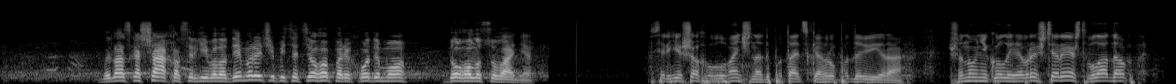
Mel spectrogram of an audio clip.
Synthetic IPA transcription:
bʊd̪lˠɑskɐʃɑxɔwserɦʲijʋɔlˠɔd̪ɪmɪɾʋɪt͡ʃipʲisʲlʲɐt͡sʲɔɦɔpeɾexɔd̪ɪmɔd̪ɔɦɔlˠɔsʊʋɑnʲːɐ | serɦʲijʃɑxɔwlˠʊɦɑnʲt͡ʃɪnɐd̪epʊt̪ɑtʲt͡sʲkɐɦɾupɐd̪ɐʋʲiɾɐ̰ʃɐnɔwnʲijkɔlˠɛɦɪwɾɛʃtʲiɐɾɛʃt̪ʋlˠɑd̪ɐ

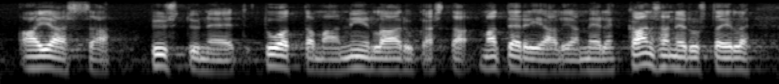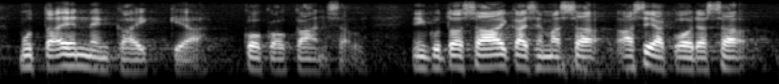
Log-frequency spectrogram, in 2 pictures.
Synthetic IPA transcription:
ʔɑjɑsːɑ̰ | pyst̪yneːt̪t̪uot̪ːɑmɑːnniːllɑːdukɑ̰st̪ɑ̰mɑt̪eriɑːliɑmeilːekkɑnsɑnedust̪ɑjilːemut̪ːɑenːeŋkɑikːḛɑ̰ | kokokɑnsɑ̰lːe | niːŋkut̪osːɑɑikɑisemːɑsːɑɑ̰siɑkohdɑsːɑ

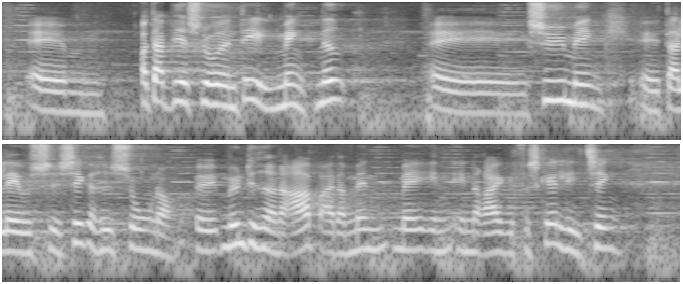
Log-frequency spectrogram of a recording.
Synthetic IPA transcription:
ø | ɒ̽d̥ɑ̈b̥liɐslɔ̽ːð̩ˠe̝nd̥e̝̰ːlmeŋ̰ɡ̥ne̝ð̞̰ˠ | øsyːmeŋ̰ɡ̥d̥ɑ̈lɛːʊsse̝ɡ̥ɐɦe̝ð̞̰ˠso̝ːnɐmønd̥ihe̝ð̞̰ˠɐnəɑ̈ːb̥ɑ̈ɪ̰ɾ̥ɐmemeene̝nʁɑ̈ɡ̥əfɒ̽sɡ̥el̰iət͡sʰe̝ŋ̰

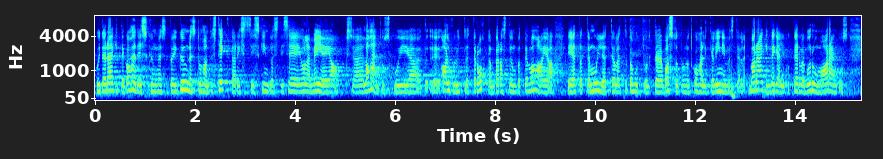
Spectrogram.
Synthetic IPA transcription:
kujt̪e̞ɾæːɡ̥it̪ˑːe̞kɑɦe̞d̪e̞jst̪̚kymnest̪vɤjkymnest̪ːuɦɑnd̪̥e̞st̪hekt̪ɑɾist̪siskind̪̥lɑst̪ise̞ːjo̞leme̞jejɑokslɑɦe̞nd̪̥uskuj | ɑlɡulyt̪ːˑlet̪ːeɾo̞hkempæɾʔɑst̪ːɤmb̥ɑt̪ːe̞mɑɦɑjɑ̰jɑjæt̪ːˑɑt̪ːe̞mulʲːet̪ːe̞o̞let̪ːe̞t̪o̞ɦut̪ːˑult̪ˑvɑst̪ut̪unud̪̥ko̞ɦɑlikːˑe̞linime̞st̪e̞lḛmɑɾæːɡ̥int̪e̞ɡelikːˑult̪ːe̞rve̞vɤɾumɑɑɾe̞ŋɡ̥ust̪

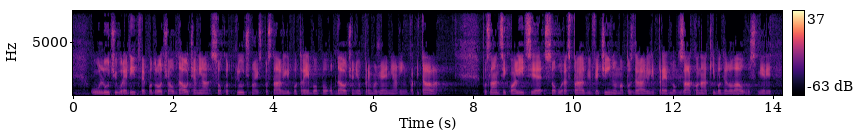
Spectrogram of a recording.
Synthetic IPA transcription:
uluːt͡ʃiuɾɛd̪iːt̪ʋɛpod̪ɾoːt͡ʃjaɔbd̪awt͡ʃanjasɔkot̪klʲjuːt͡ʃnɔispɔst̪aːʋilipɔt̪ɾeːbɔpɔʔɔbd̪awt͡ʃanjupɾɛmɔʒɛːnjaʔiŋkapit̪aːla | pɔslaːnt̪sikoaliːt̪sijɛsɔʔuɾaspɾaːʋiʋɛt͡ʃinɔmapozd̪ɾaːʋilipɾɛːd̪lɔɡzaːkɔnakibod̪ɛlɔʋawusmeːɾi

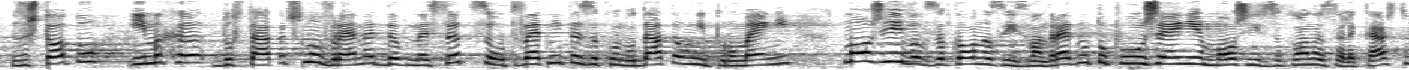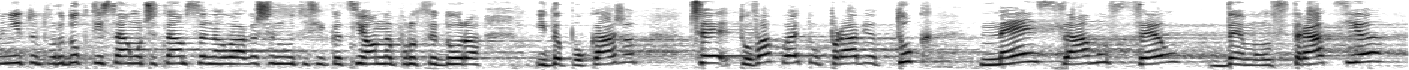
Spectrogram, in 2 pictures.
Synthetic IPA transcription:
zɐʃt̪ɔt̪oiməxəd̪ost̪at̪ət͡ʃnovɾɛmɛd̪ɐvnɛsɤt̪soot̪vɛt̪nit̪ɛzɐkonod̪at̪ɛlˠnipɾomɛni | mɔʒɛivəvzɐkɔnəzɐizvɐnɾɛd̪not̪opolˠoʒɛniɛmɔʒɛivzɐkɔnəzɐlɛkaɾst̪vɛnit̪ɛpɾod̪ukt̪isamot͡ʃɛt̪amsɛnɐlˠaɡəʃɛnot̪ifikət̪siɔnːəpɾot̪sɛd̪uɾə | id̪ɐpokaʒət̪ | t͡ʃɛt̪ovakoɛt̪opɾavʲjət̪ːuk | nɛɛsamost̪sɛlˠ | d̪ɛmonst̪ɾat̪sijə

